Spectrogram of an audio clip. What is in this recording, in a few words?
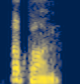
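"upon", Indian English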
